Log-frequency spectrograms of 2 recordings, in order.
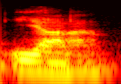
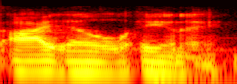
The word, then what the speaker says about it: Ilana: It is Ilana, not like Iana. – All right, well, yeah. She's Jewish. Because on the poster it's in all caps, so it is ILANA.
